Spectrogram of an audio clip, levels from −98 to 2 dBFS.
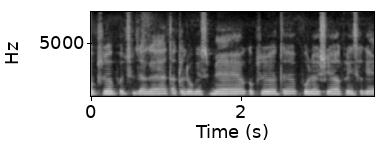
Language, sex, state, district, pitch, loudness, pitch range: Hindi, female, Delhi, New Delhi, 225 Hz, -17 LUFS, 220-230 Hz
